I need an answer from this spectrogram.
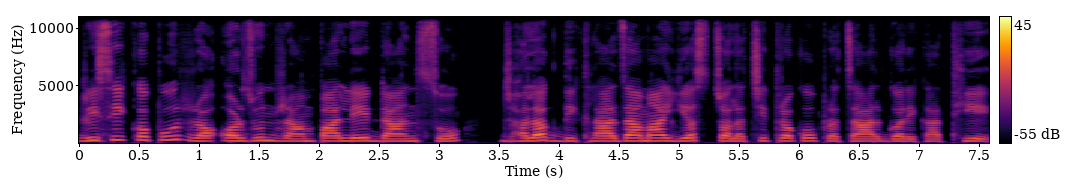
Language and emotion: Nepali, neutral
